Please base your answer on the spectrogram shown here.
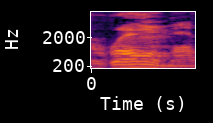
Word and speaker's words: Roma: i struggle with but when you say that word roma right you want to try to roll the r better than i can do but it definitely has that rolled sound to it so when you practice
